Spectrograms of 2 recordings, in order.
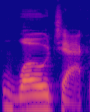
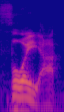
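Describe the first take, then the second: First: It is said the everyday English way. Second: It is said the original Polish way. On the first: This is how the community usually says it. "we pronounce it Wojak" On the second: This is the technically correct original form. "it's technically Wojak because it's a, a Polish word"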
